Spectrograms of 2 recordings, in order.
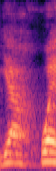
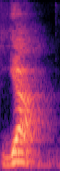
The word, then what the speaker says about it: YHWH: But later down the line, if you should ascertain it, you'll figure out how to spell it. YHWH. All right? It's not Yahweh. It's not Yahuwah. It's just Yah.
